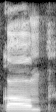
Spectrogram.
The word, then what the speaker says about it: comb: एम से बाद आया हुआ बी हमेशा साइलेंट रहता है। जब भी एम के बाद बी आएगा तो बी आपका फिनिश रहेगा, साइलेंट रहेगा। जैसे कॉम, अब देखो COMB, तो यहाँ एम के बाद बी आया, मैंने कहा बी को साइलेंट कर देना है, तो इसको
